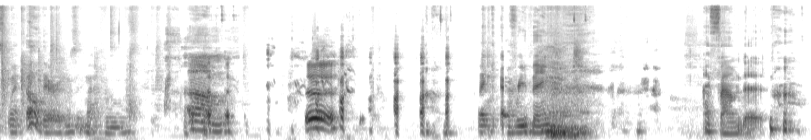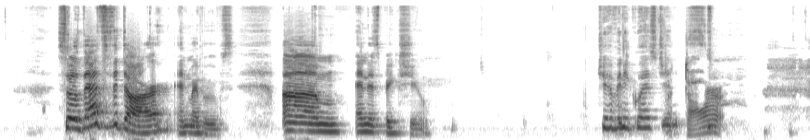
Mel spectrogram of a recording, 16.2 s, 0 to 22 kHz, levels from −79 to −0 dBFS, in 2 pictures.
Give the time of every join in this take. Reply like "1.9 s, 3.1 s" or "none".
11.6 s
